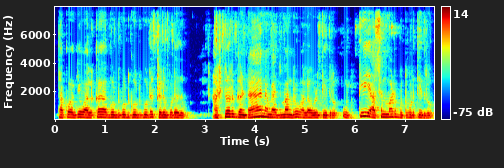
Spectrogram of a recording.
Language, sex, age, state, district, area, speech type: Kannada, female, 60+, Karnataka, Mysore, rural, spontaneous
